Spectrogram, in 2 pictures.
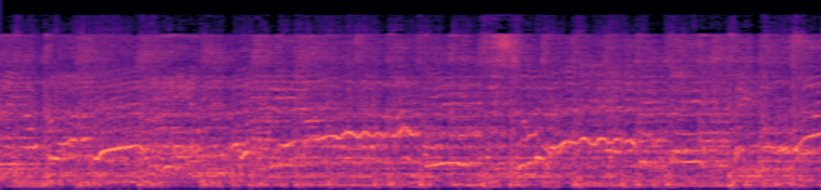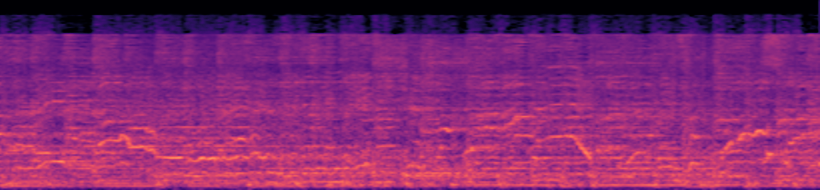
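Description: Loud pop song with a high, melismatic female lead vocal over a steady beat, played through a club sound system in a large room.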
